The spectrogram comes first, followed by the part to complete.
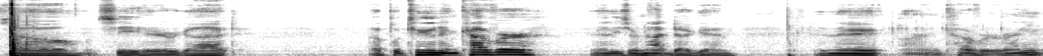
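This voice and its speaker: Speaking very slowly with long, frequent pauses, a man uses a fairly low pitch, lively intonation and big swings in loudness. Noticeable background noise runs behind him. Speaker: board wargame video maker. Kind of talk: tutorial.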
